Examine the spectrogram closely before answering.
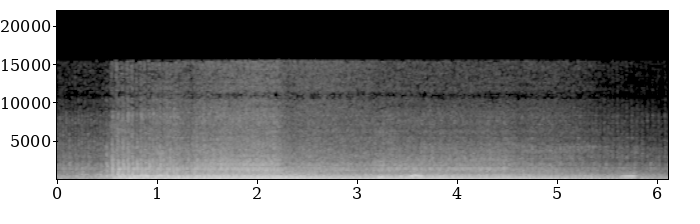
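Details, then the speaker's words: Massey Ferguson 135 diesel tractor, injection pump previously serviced after losing pulling power when warm: engine catches and settles into a steady, low, even idle with no knocks or misses; runs smooth and healthy. "Bir çalıştıralım bakalım Boşluk birleri Tamam onla işe yok tamam çalışıyor değil mi"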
